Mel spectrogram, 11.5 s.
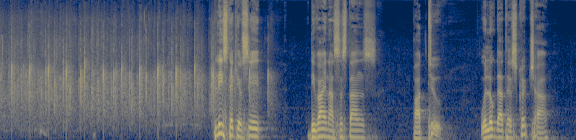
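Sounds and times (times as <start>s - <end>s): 
audience clapping hands in steady rhythmic beat: 0.0s - 5.7s
speech: 4.3s - 5.3s, 6.2s - 7.6s, 8.3s - 8.9s, 9.6s - 11.0s.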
